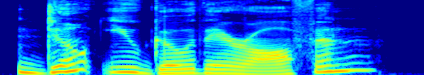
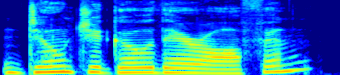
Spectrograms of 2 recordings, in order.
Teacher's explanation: notice the reduced sounds of don't and did when followed by you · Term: reduction of don't and did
